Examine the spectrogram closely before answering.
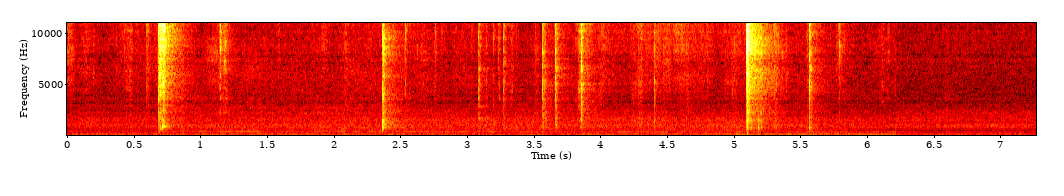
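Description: Sharp snapping clicks as the spring clips holding the distributor cap on a BMW M10 four-cylinder engine are pried loose with a screwdriver. Three loud snaps, about a second in, about two and a half seconds in, and the loudest about five seconds in, with lighter ticks of plastic and metal between them.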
